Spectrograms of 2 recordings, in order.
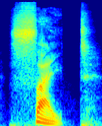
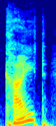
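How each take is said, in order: First: The word begins with an S sound. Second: The word begins with a K sound. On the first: The speaker calls it right. "it's sight. The C, the first C, is pronounced as an S" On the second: The speaker calls it wrong. "is not kite"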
